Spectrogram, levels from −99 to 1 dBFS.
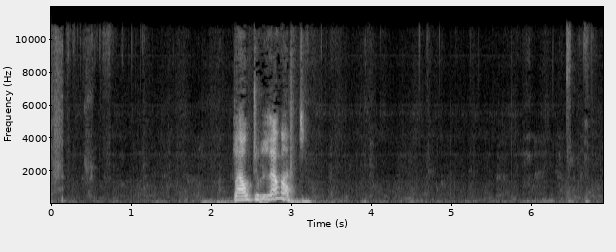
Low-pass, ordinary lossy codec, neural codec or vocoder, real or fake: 10.8 kHz; MP3, 64 kbps; codec, 24 kHz, 1.5 kbps, HILCodec; fake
